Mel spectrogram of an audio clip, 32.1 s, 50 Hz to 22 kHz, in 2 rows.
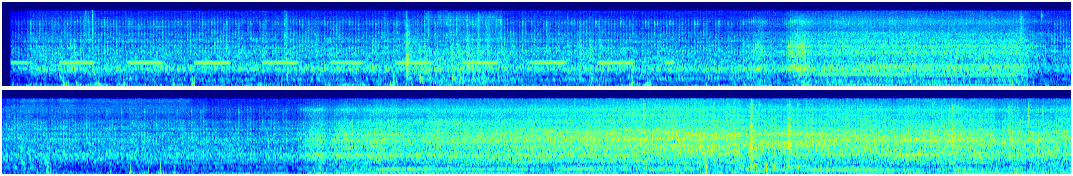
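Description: Manitou MC70 Turbo rough-terrain forklift's diesel engine running, its reversing alarm beeping at an even pace for about the first ten seconds. A steady whine joins the engine from about twelve to fifteen seconds in, and the engine runs louder through the last third.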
